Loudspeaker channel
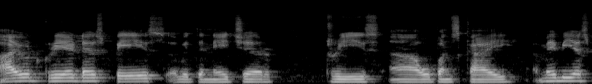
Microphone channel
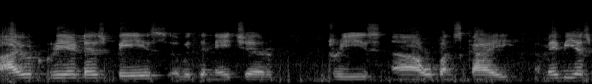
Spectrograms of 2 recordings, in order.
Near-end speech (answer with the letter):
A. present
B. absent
B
